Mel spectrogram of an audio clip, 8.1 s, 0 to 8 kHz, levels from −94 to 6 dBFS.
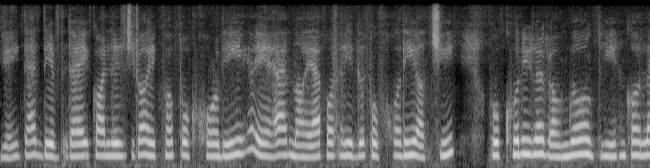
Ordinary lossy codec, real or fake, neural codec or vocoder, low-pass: none; fake; codec, 16 kHz in and 24 kHz out, 0.6 kbps, FocalCodec, streaming, 2048 codes; 7.2 kHz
